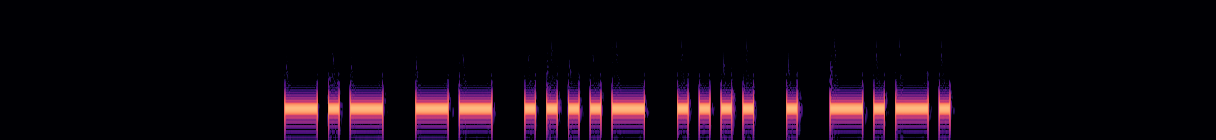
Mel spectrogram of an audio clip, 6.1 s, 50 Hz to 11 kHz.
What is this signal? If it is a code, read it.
Morse code, heard as a keyed tone, about 22 wpm, 700 Hz. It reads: KM4HEC
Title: USA Call Signs - 6 Characters - Repeated 2x - 22wpm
